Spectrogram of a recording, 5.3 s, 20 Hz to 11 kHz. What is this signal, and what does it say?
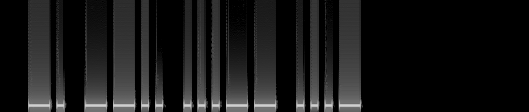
Morse code, heard as a keyed tone, about 17 wpm, 700 Hz. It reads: NZ3V
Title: USA Call Signs - 4 Characters - Repeated 3x - 17wpm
